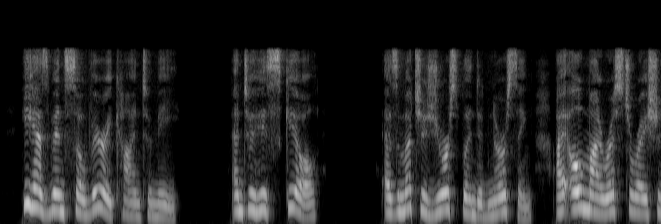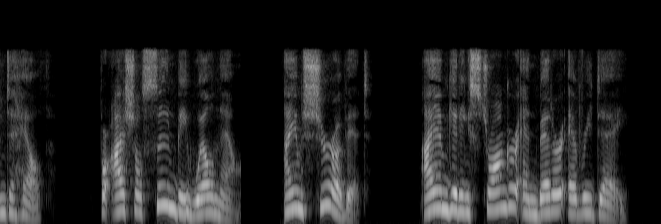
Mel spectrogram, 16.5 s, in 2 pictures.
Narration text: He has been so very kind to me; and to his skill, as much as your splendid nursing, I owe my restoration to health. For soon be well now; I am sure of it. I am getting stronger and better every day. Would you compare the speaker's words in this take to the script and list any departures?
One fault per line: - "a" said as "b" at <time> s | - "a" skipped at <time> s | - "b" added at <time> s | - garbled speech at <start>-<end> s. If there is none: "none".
- "I shall" added at 9.7 s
